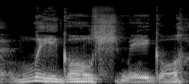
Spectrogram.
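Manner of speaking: high, giggling menacing villain; creepy villain voice. Acted. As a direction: gloat like an unhinged captor.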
